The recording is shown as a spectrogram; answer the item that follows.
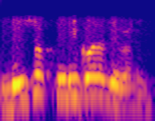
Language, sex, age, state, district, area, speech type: Bengali, male, 18-30, West Bengal, Nadia, rural, conversation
